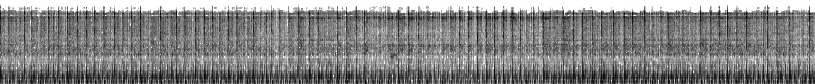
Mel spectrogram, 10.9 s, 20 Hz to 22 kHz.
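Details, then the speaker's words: Chainsaw with centrifugal clutch at raised idle, checked with tachometer; clutch starts engaging at 2,500 rpm, where it should idle, instead of 3,500 rpm, so the chain creeps before the saw shuts off. "so in fact actually it's basically just started to engage at two and a half thousand which is where it should be idling where the idle should be set"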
